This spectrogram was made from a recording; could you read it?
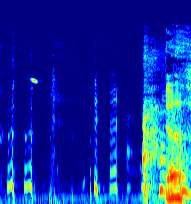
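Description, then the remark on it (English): A loud, harsh cough erupts right up against the microphone, a broad rough blast closing out the moment after a few short, quieter vocal bursts. “Y'all have cough buttons for a reason, okay?”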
